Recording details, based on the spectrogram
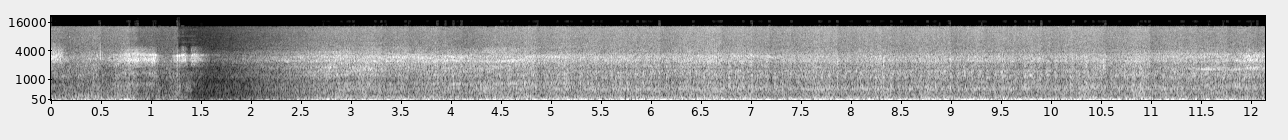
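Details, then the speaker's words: Motorcycle engine treated with Xado Revitalizant runs with an uneven, stumbling beat under a strong hiss. Owner attributes it to poor combustion rather than worn bearing clearance, not confirmed. "suara motor penulis kadang senyum ke kakaknya bukan karena klotakan toleransi bearing yang sudah lemah sudah besar sudah eh enggak rapat lagi tapi lebih karena sistem pembakarannya kurang baik"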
